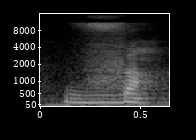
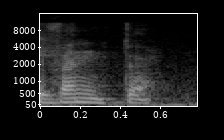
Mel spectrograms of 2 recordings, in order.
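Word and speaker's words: vingt: وبعدين بقى اخر حاجه 20. عندي رقم 20 الجي في الاخر والتي مش بتتنطق، فبقول 20 ما بقولش فانت.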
